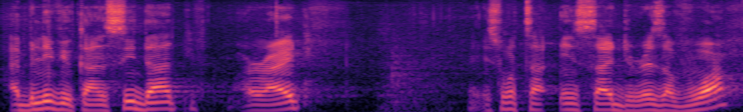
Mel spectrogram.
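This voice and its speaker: A young man from Nigeria giving a walking video tour of a fish farm, talking haltingly with many fillers and repeated phrases. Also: medium pitch, dark tone. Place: large concrete fish farm buildings, partly open-air. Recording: long reverb in bare concrete halls.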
